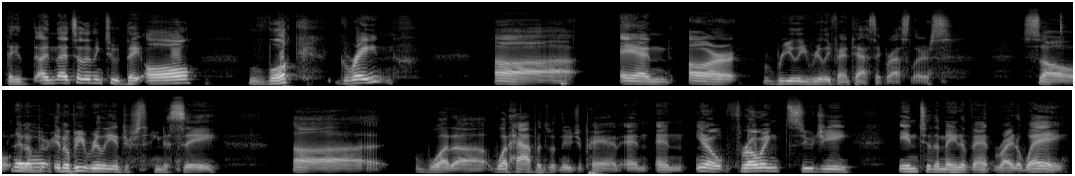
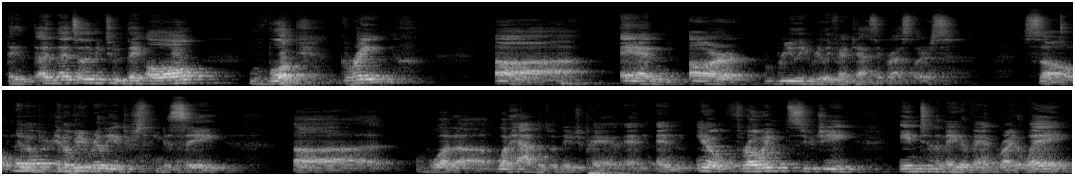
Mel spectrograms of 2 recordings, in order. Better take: first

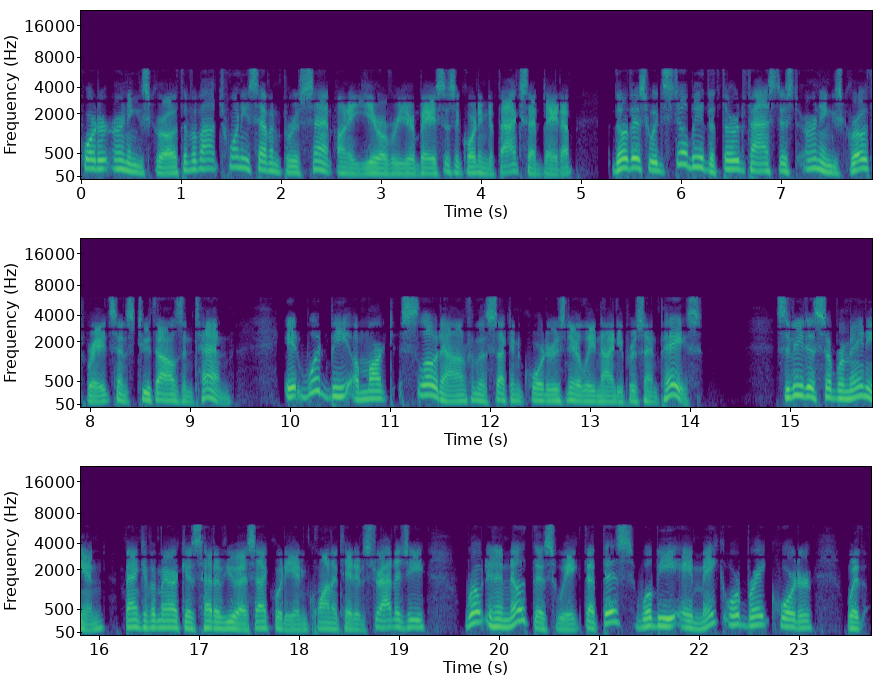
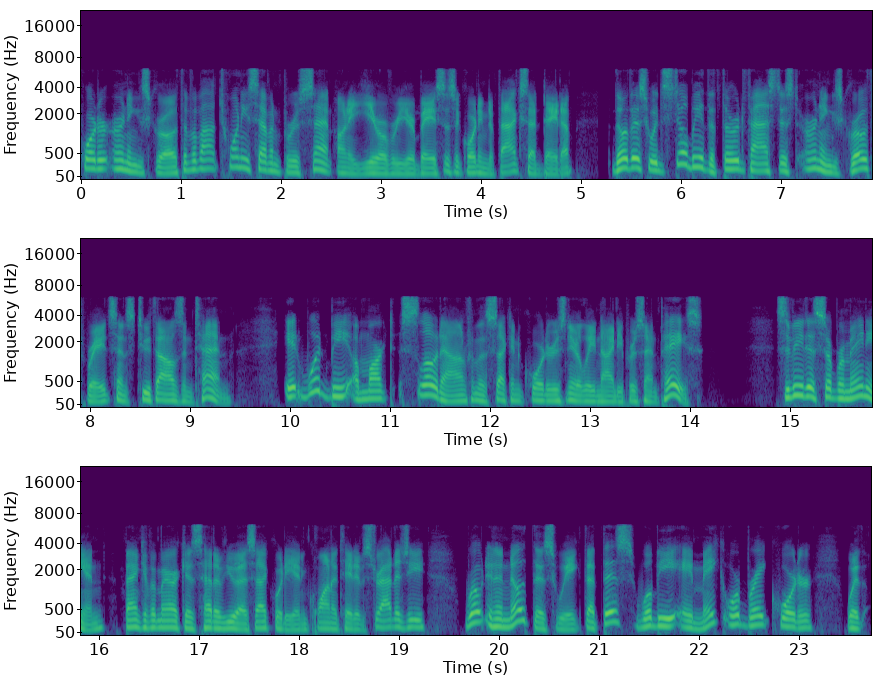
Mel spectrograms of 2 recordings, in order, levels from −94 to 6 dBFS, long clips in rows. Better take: second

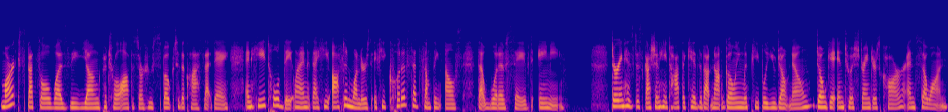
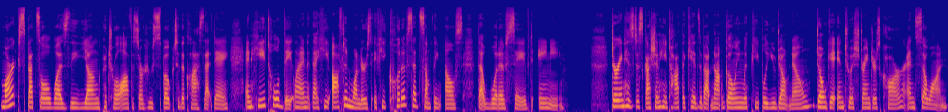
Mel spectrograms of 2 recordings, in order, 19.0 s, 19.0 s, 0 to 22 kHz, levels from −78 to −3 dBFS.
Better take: second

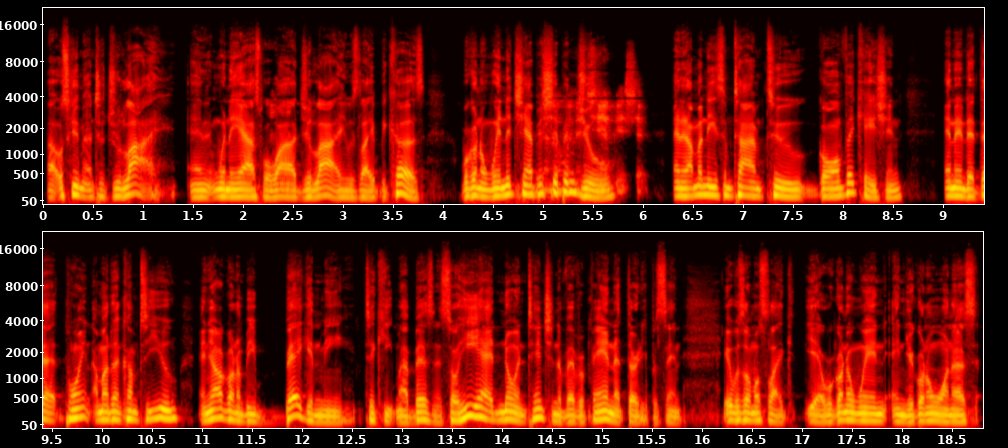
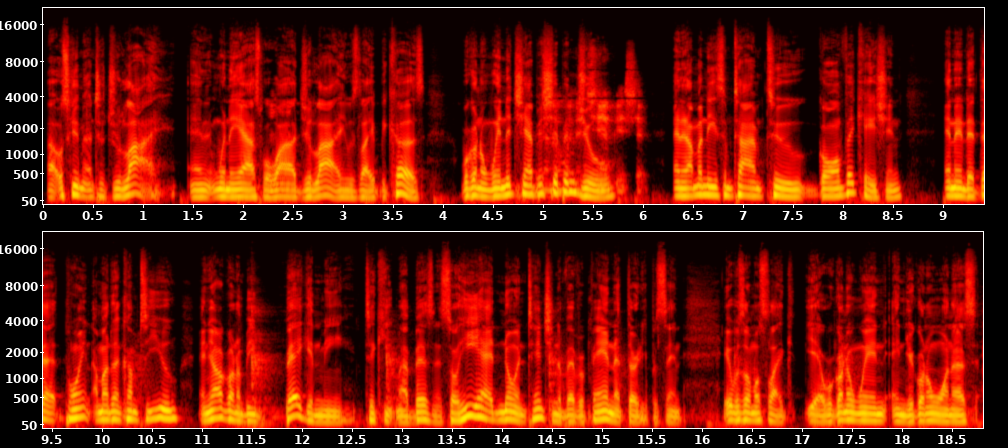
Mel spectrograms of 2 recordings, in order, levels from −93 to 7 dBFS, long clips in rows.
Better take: first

